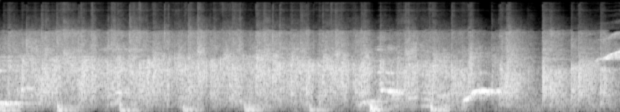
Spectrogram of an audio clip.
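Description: Church congregation at a French-language worship service applauding and cheering in steady, sustained clapping that fills the space, with voices rising in shouts and cries of praise over the crowd throughout.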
